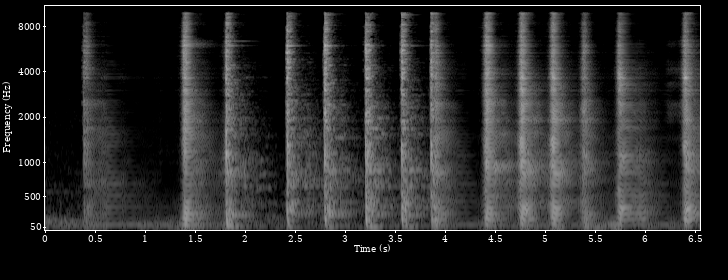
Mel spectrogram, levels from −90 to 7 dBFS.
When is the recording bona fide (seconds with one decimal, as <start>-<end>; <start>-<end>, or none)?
0.0-0.4; 1.8-3.9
